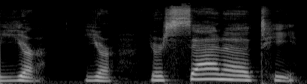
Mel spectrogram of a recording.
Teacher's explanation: 即使这个词是弱读美音也要把卷舌音读出来的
